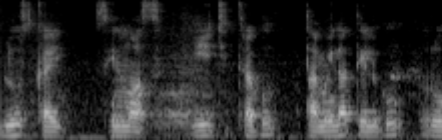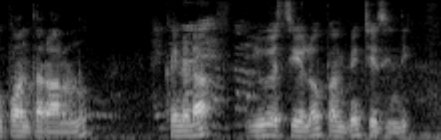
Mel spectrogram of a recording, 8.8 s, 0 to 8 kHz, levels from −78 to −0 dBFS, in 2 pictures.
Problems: background conversations at intervals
